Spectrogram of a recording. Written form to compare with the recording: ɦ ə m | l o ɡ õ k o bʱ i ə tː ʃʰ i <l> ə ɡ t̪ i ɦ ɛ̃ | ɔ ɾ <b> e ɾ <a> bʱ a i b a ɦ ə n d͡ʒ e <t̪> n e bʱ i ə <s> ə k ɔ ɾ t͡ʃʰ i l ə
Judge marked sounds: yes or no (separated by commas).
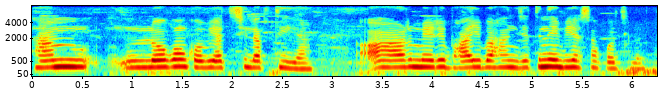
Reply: yes, no, no, yes, yes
